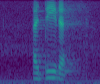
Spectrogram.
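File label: American, female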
